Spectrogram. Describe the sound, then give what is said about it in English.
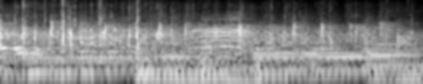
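An audience claps steadily for several seconds, a dense patter of hand claps at moderate volume, with sustained musical tones holding underneath the whole time. “Hey, come on, just clap just a little bit more.”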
